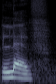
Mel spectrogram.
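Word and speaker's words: לב: In the Hebrew, the word for heart is lev, L-E-V, which is spelled Lamed Bet, L-A-M-E-D, Rabbi Abraham Abulafia, in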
